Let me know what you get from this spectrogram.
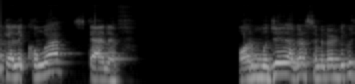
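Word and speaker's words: scanf: Tenth difference का ये है इसमें कि स्कैनफ यूज करते हैं हम, this is pronounced as स्कैनफ।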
